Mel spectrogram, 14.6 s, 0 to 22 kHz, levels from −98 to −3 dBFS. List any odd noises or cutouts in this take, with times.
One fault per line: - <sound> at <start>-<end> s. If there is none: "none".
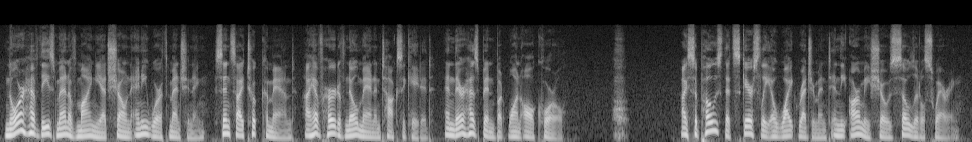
- breath at 9.2-9.5 s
